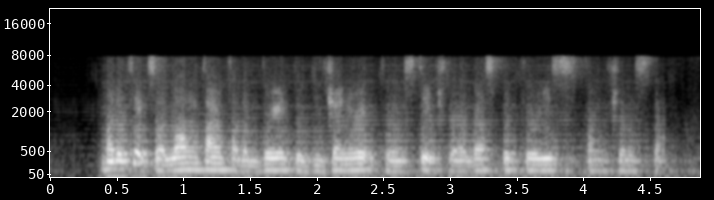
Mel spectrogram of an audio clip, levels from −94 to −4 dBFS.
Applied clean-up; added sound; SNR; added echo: neural separator model SepFormer DNS4.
